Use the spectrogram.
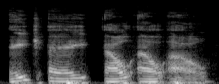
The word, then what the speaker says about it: Hallo: to install and use Hallo. And I hope I'm saying that right. It's H-A-L-L-O. And according to Google, it should be pronounced as ha plus lo, so Hallo.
